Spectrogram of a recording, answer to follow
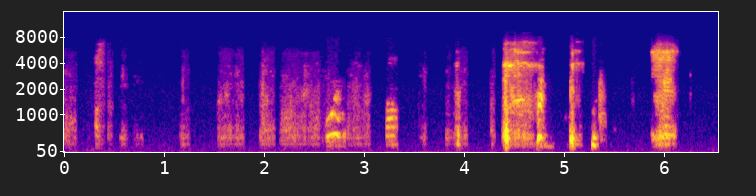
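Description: A series of short, sharp vocal bursts coming through a video call's audio. They are scattered and faint at first, and the loudest come in a quick cluster about four and a half seconds in, with one more at the very end.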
